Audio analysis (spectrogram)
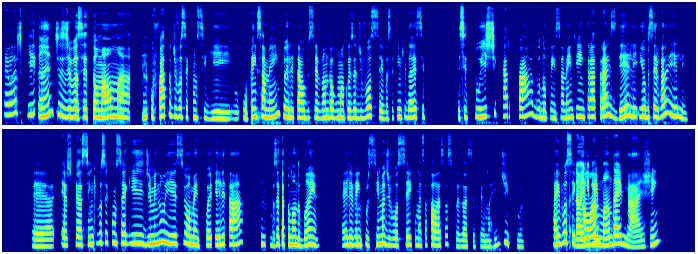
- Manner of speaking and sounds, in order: throat clearing; tapping; in English: "twist"
- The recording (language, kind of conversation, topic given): Portuguese, advice, Como posso observar meus pensamentos sem me identificar com eles?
